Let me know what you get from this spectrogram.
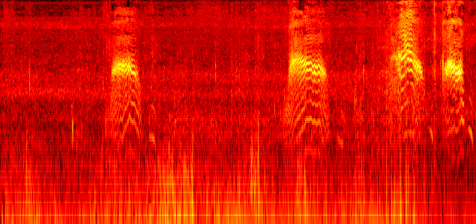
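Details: A frog confronted by a snake gives loud, wailing, harmonic cries that slide downward, in several separate bursts.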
